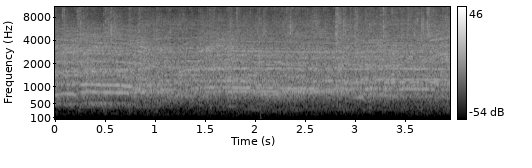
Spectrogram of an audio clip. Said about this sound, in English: As the crowd stands up and claps because she fouls out the game.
